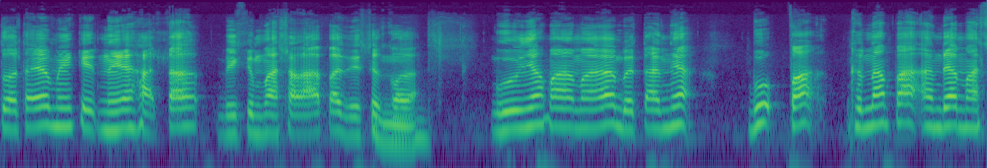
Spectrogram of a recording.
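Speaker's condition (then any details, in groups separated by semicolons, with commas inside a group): Cerebral palsy; from birth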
